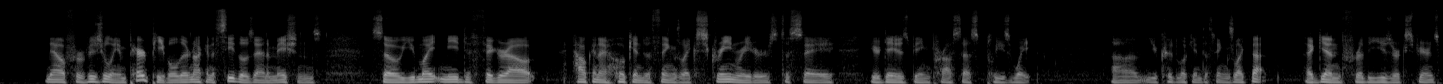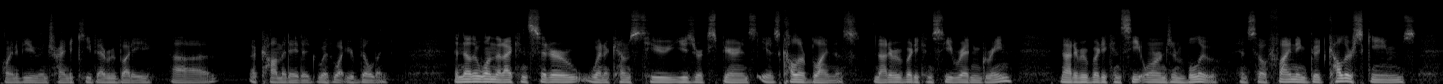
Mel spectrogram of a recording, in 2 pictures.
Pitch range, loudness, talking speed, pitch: 95-110 Hz, -35 LUFS, 205 wpm, 105 Hz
